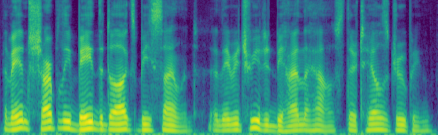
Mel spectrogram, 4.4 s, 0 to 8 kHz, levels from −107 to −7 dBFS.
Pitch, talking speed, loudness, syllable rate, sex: 120 Hz, 235 wpm, -17 LUFS, 5.7 syllables/s, male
